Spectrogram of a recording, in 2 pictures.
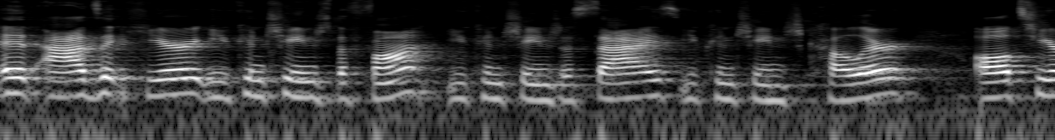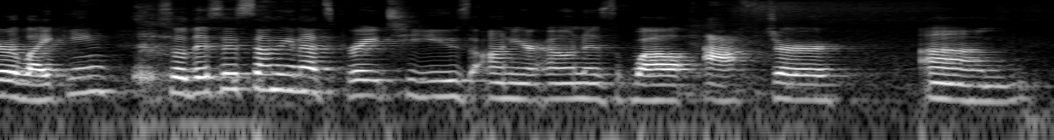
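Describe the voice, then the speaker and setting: Chatty woman presenter in an echoey room. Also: medium pitch. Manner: chatty, frequent ums, loud voice. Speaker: workshop presenter. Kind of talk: live training presentation. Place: meeting room with a live audience. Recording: roomy echoey hall sound.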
